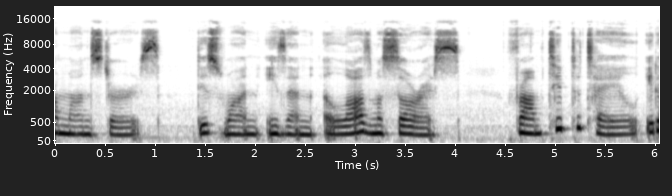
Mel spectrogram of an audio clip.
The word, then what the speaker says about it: Elasmosaurus: Elasmosaurus. Say Elasmosaurus.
